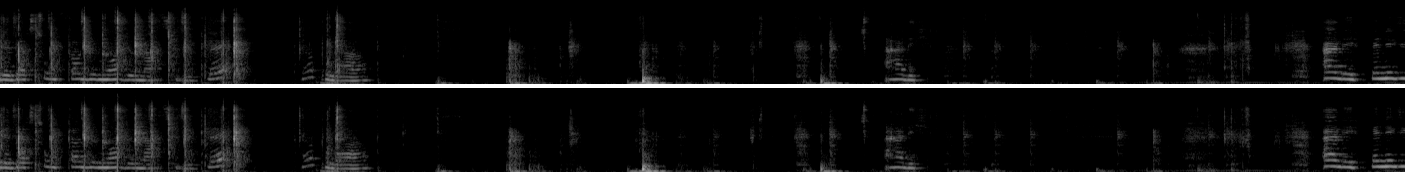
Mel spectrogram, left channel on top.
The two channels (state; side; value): normal; both; correlation 0.58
